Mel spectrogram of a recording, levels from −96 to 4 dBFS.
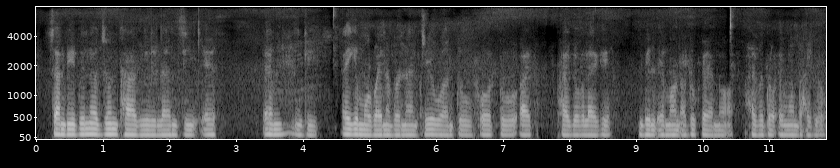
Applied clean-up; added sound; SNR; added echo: neural mask model Resemble Enhance denoiser.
